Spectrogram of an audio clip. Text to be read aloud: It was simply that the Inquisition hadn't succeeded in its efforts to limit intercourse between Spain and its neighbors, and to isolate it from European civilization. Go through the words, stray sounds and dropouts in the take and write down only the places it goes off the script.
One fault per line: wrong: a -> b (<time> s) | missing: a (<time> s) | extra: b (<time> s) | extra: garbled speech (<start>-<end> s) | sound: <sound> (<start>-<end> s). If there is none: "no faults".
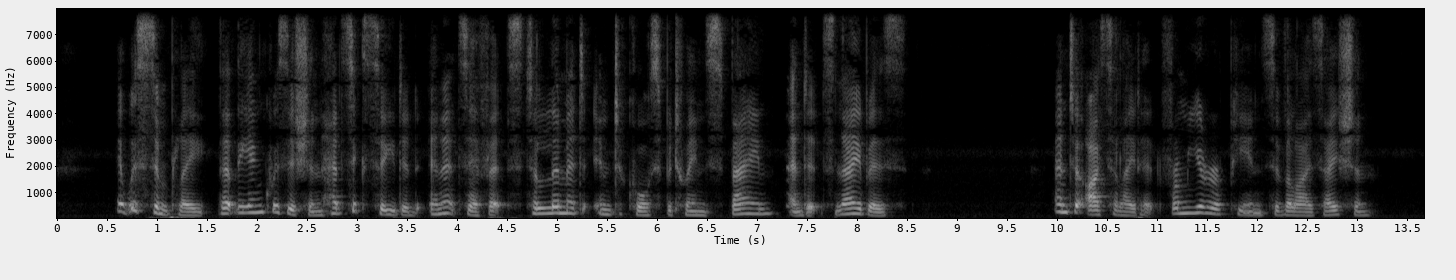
wrong: hadn't -> had (2.6 s)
